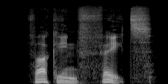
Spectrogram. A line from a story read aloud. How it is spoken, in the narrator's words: he muttered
